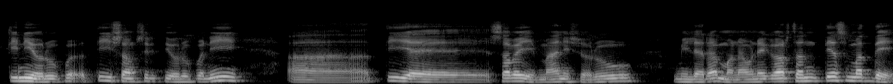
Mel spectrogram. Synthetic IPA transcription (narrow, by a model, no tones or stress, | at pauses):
t̪iniɦʌɾut̪isʌŋskrit̪iɦʌɾupʌni | t̪i | sʌβʌjmanisɦʌ̰ɾu | mileɾʌmʌnawneɡʌrt͡sʰʌnt̪esmʌd̪ʱje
